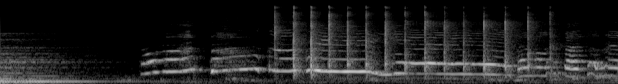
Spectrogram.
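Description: Drawn-out vocal calls that slide down in pitch, with a quick run of hand claps, about five or six a second, for a couple of seconds mid-way. The voices are a woman and a child.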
